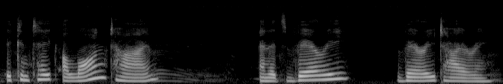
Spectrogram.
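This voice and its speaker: A woman's voice: lowish voice, animated, slow, background noise. A woman narrating a scripted educational story for young children in a simple, explanatory way.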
